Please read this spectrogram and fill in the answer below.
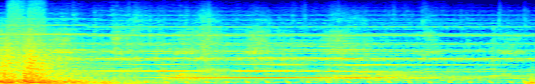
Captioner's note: panting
